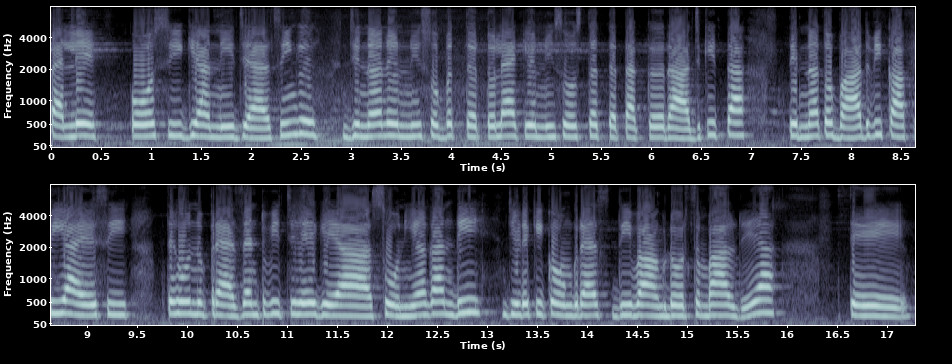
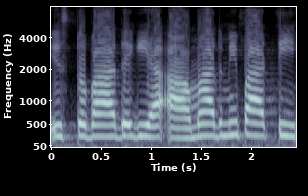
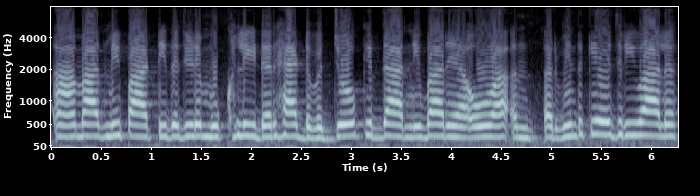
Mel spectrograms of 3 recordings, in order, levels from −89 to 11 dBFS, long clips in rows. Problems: constant background noise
